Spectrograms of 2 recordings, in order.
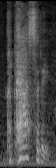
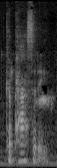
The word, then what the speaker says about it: capacity: at the word capacity how many sounds how many syllables do you hear capacity capacity capacity four right and where's the stress which syllable is stressed first second third or fourth capacity second second you said that so well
